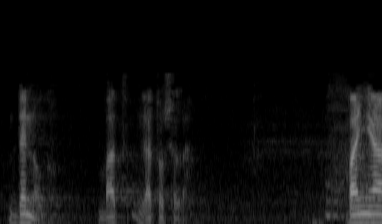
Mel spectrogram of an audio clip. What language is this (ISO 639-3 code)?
eus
